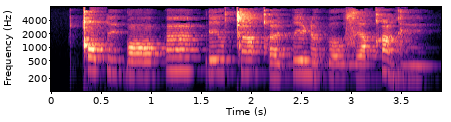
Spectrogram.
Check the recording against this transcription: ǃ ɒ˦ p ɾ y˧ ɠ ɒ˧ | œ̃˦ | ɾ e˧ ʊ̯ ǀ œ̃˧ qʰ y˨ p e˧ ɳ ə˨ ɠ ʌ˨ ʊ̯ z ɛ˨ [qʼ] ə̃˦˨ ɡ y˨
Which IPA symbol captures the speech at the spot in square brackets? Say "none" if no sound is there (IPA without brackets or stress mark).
qʰ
